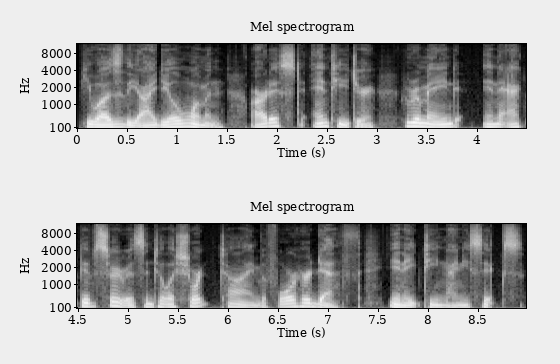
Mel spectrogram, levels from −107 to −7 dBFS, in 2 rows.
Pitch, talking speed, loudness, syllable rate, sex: 105 Hz, 160 wpm, -18 LUFS, 5.2 syllables/s, male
